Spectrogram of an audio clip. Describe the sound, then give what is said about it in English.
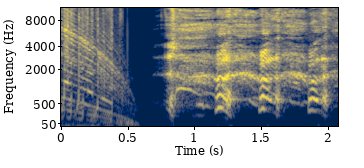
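A short falling tone cuts out, then a person coughs several times in quick succession, fairly loud, each rough burst following the last. “Right, well, seeing as he's having a cough, I'll clear my throat as well and edit it out.”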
